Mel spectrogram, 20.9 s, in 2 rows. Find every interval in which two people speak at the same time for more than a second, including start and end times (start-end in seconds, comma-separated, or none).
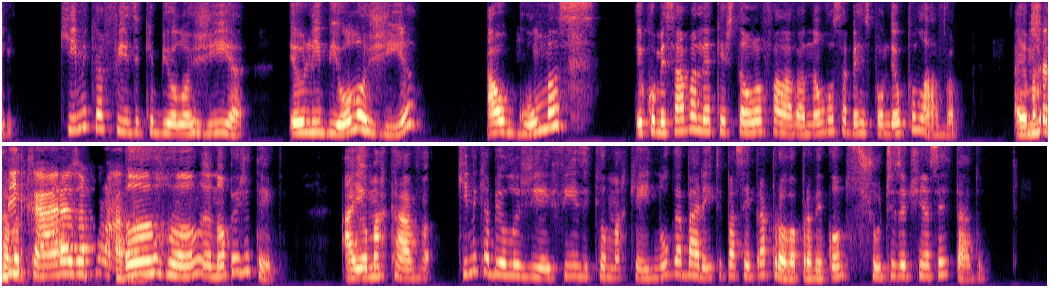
none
